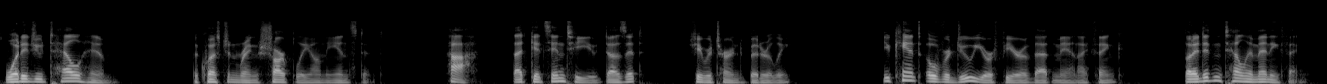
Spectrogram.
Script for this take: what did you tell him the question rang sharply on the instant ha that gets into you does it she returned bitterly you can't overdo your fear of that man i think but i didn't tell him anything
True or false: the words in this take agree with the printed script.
true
